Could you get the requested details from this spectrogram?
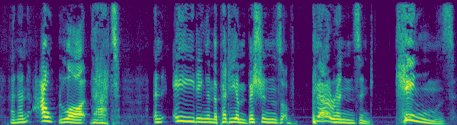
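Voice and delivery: proud sorcerer lamenting his fall, pitch surging; bitter. A narrator's reading. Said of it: "he said with unconcealed bitterness".

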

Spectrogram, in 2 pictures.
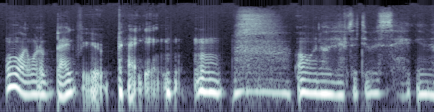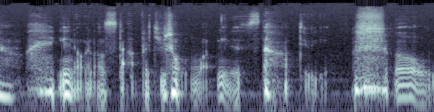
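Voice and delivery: ordinary talk

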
